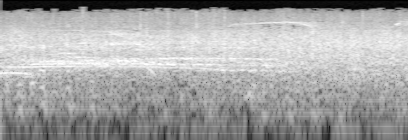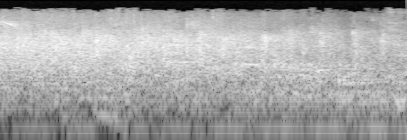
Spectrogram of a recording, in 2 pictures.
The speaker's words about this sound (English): Look from where you are, but from where I looked at, standing, it looked like it was all the women that were applauding right now.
